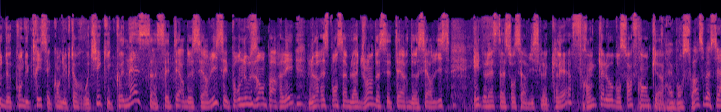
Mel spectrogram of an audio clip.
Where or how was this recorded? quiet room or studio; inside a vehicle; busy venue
busy venue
